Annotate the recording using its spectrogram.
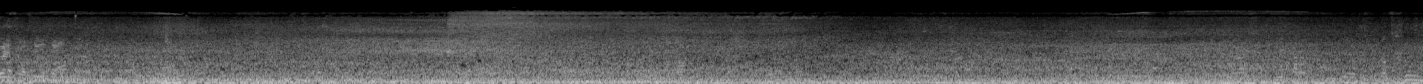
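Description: Steady road traffic on a busy city street: engines and tyres of passing cars and trucks, with a louder swell of noise about five seconds in. Passers-by's voices mix in.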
